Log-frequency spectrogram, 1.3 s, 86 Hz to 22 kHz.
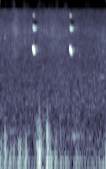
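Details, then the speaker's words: Ford with an E40D transmission, driveshaft worked by hand while binding instead of flopping freely. Three thin chirping squeaks, likely from the double-cardan center ball, which the driveshaft specialist said is not the U-joint. "a little bird sound i've been filling in there and according to my drive shaft guy it's not the u-joint this night this u-joint there is a ball in the middle there"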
